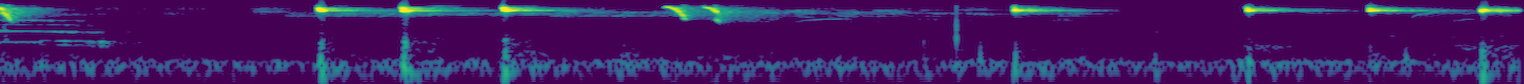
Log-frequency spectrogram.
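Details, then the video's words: Konin training recording: crisp, isolated high chirps spaced irregularly, some doubled, with short pauses between them and faint clicks in the background. "MASTERAN KONIN Tembakan mantap!!"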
